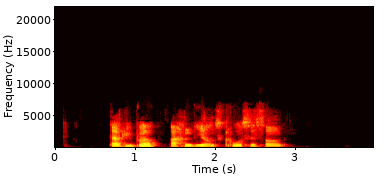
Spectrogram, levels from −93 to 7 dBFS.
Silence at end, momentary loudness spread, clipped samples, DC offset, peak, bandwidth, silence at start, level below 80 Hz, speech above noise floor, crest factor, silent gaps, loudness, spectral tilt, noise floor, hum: 1.1 s; 9 LU; under 0.1%; under 0.1%; -6 dBFS; 6.6 kHz; 0.7 s; -70 dBFS; over 65 dB; 20 dB; none; -25 LUFS; -7 dB/octave; under -90 dBFS; none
